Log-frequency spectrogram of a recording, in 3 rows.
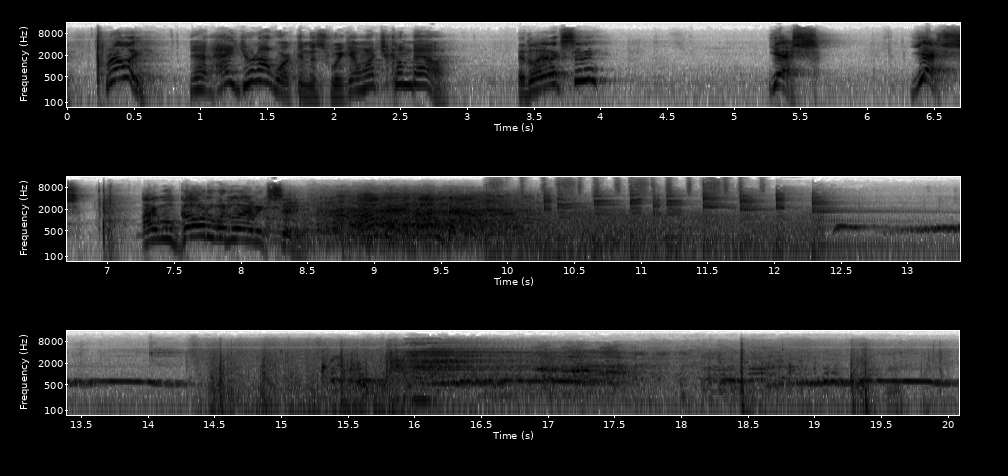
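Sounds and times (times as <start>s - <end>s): studio audience laughter: 8.4s - 10.4s, 16.5s - 18.8s
short plucked music sting: 9.8s - 14.2s
doves cooing: 12.3s - 14.6s, 15.2s - 20.0s.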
